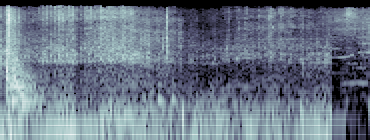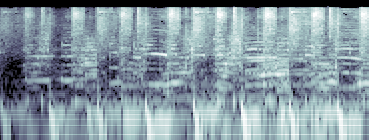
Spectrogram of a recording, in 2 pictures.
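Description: A truck engine rumbles steadily for a few seconds, its noise swelling as if pulling away, before it cuts off and a stretch of rhythmic, tonal music takes over.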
